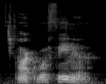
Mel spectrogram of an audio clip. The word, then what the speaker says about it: Awkwafina: How do you say her name? – Awkwafina. – Like the water.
